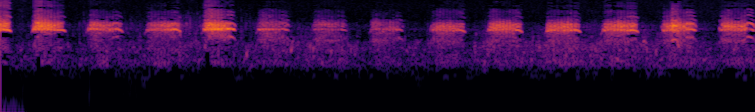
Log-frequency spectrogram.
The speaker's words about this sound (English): Common terns migrate along both coasts and through the interior to their nesting grounds in Canada from their winter home in the tropics.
